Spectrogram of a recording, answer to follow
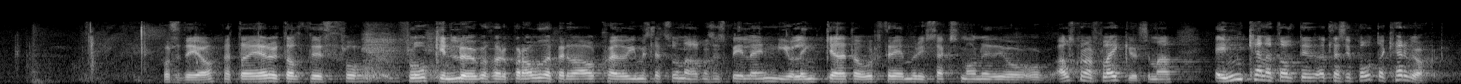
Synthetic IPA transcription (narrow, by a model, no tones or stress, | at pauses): fɔrsɛt̪ɪjaːwθɛht̪aɛɾʏt̪alt̪ɪðffloːwcɪnlœːɣɔθaɾʏpɾaːwðapɪɾðaaːwkʰvaːjðɪɔɣimɪnslɛht̪sɔːnaθat̪nasɛmspɪːlaɪnːiɔɣlejɲcaθɛht̪ːauɾ̥θɾɛːmʏɾisɛksmaːwnɪðɪɔɣɔɣa̰lskʰɔnaɾ̥flaːjcʏɾ̥sɛma | ejncʰanːat̪alt̪ɪðœt̪lɛsɪpoːwt̪acʰɛɾvɪɔhkaɾ̥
